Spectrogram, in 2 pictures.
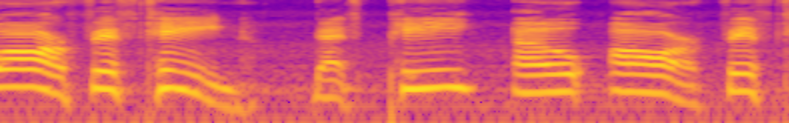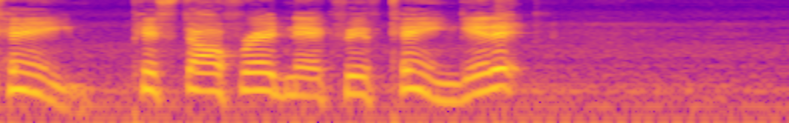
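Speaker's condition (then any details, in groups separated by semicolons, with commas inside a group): No condition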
